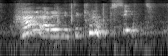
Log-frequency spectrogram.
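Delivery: usual speaking voice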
